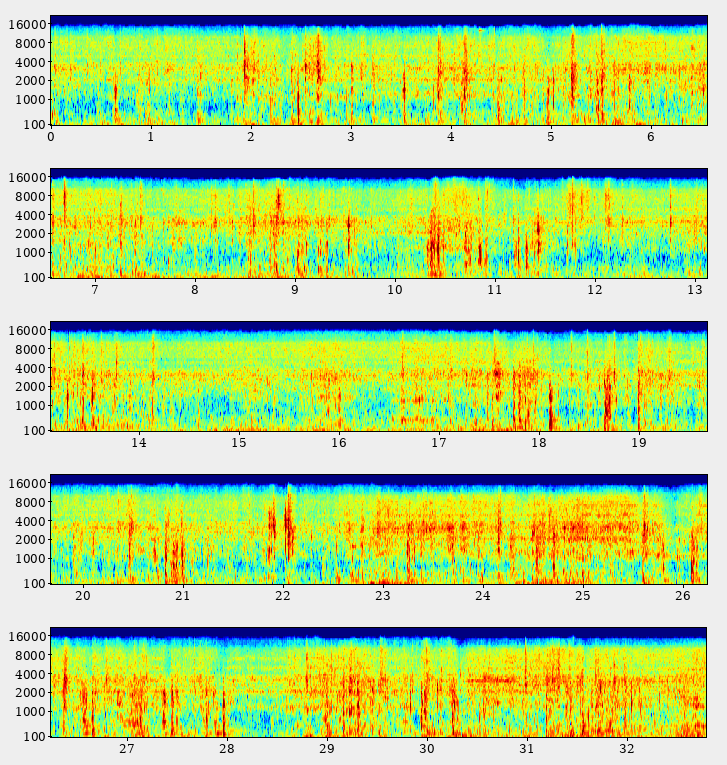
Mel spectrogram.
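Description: Mountain bike rolling fast down a dirt singletrack: continuous tyre and ground rumble with frequent rattles and knocks from the bike over bumps, roots and rocks.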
